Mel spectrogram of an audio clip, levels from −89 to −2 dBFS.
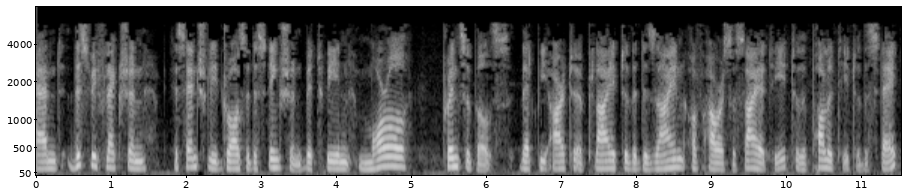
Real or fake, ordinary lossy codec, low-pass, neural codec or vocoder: real; MP3, 24 kbps; 7.2 kHz; none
